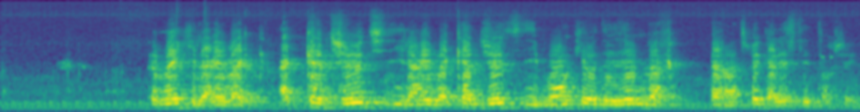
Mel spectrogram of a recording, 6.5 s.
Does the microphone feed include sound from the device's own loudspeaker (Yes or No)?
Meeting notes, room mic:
Yes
